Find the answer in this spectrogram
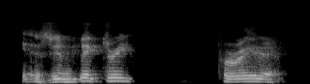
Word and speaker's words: Pereda: My parents are the male Antonio, V is in Victory, Pereda, Pereda. It's actually pronounced Perela.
